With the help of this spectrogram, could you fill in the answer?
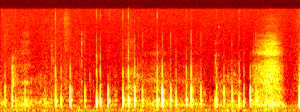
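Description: A hollow, empty dark brown leather dress shoe is held in the hand and tapped with the fingertips on its leather upper. It makes a quick, uneven run of about twenty soft, dull taps with a hollow mid-range knock and almost no ring. A brief soft hiss rises near the end before one last tap.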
